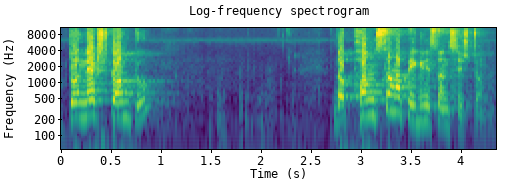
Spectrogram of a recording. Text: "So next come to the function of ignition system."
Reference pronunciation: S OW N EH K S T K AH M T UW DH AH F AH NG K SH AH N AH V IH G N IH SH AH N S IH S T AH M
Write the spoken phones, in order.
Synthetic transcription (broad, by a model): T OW N EH K S T K AH M T UW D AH P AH NG K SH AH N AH P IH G N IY S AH N S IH S T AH M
